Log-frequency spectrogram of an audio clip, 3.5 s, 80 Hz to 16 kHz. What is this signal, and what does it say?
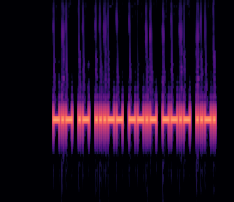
Morse code, heard as a keyed tone, about 32 wpm, 700 Hz. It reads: KA3QQF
